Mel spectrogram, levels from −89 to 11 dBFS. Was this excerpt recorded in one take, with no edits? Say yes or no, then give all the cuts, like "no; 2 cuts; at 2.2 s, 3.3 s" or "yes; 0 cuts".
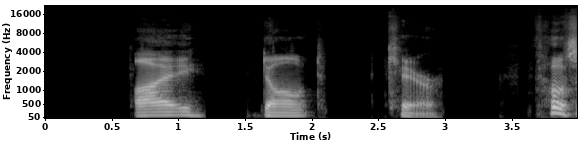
yes; 0 cuts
